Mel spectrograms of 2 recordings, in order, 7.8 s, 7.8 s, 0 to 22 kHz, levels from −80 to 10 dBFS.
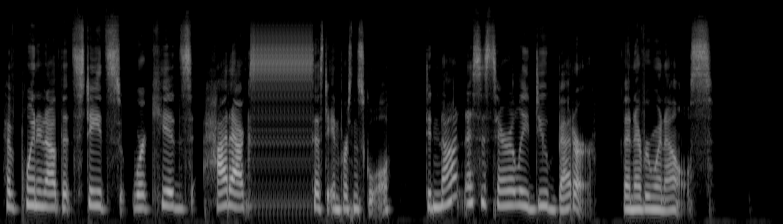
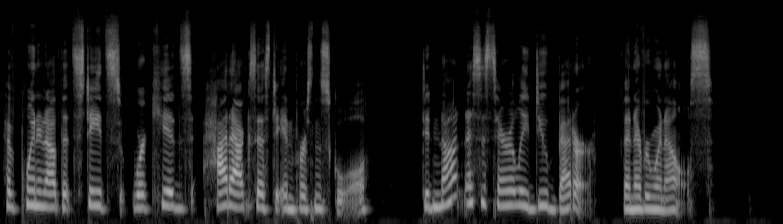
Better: second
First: audio freezing; at 2.5 s for 0.5 s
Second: none

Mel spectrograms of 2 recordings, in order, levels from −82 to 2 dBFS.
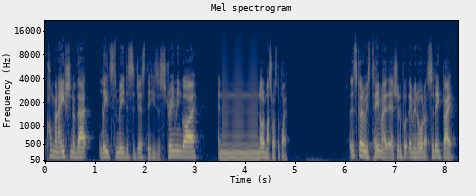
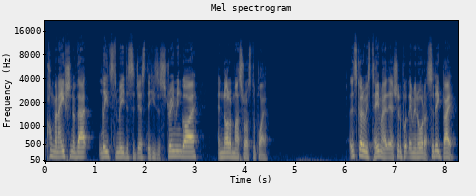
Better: second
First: audio freezing; at 3.5 s for 0.5 s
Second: none

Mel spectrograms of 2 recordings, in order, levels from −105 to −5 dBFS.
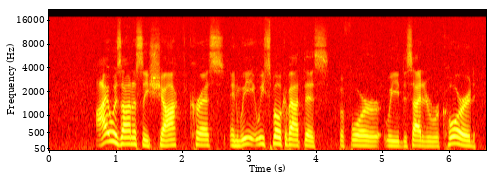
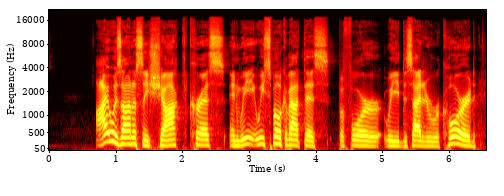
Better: second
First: hiss; faint; throughout; 20 dB below the speech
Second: none

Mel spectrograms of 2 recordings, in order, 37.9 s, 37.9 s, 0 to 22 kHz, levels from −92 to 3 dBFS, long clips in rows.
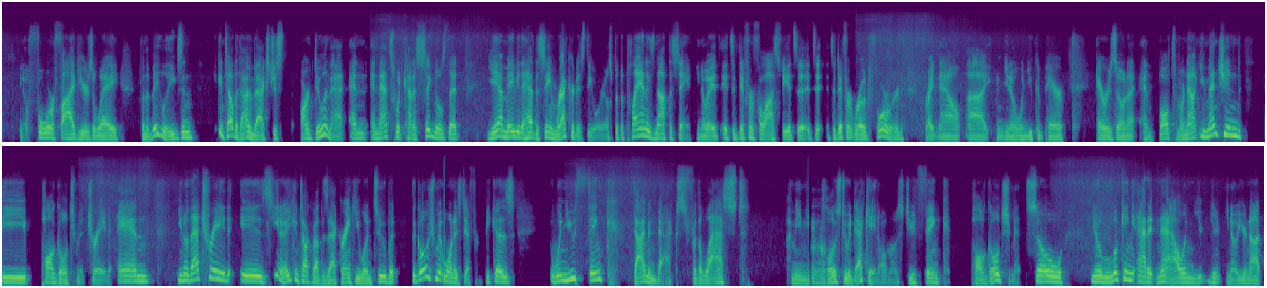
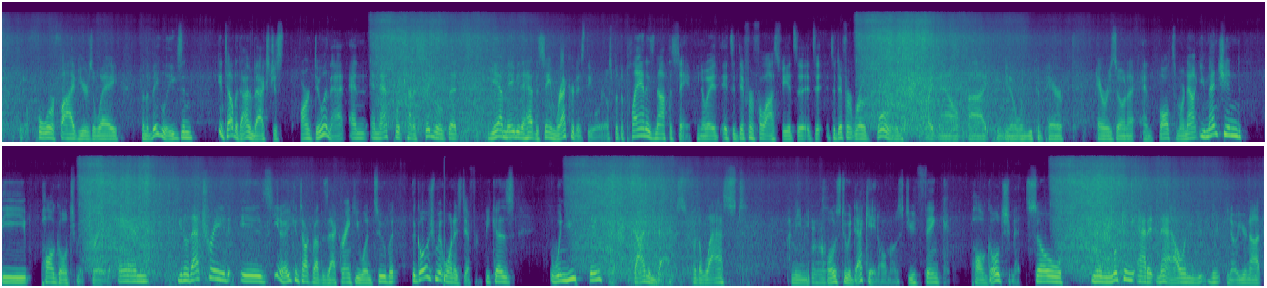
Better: first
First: hiss; faint; throughout; 30 dB below the speech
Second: hiss; loud; throughout; 3 dB below the speech

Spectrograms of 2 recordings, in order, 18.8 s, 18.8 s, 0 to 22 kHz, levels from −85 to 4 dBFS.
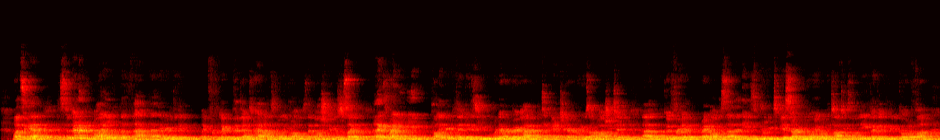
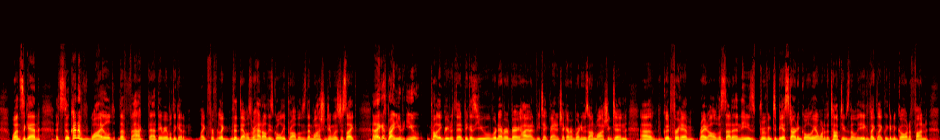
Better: second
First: off-mic speech; far // room echo; strong; dies away in 3 s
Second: none

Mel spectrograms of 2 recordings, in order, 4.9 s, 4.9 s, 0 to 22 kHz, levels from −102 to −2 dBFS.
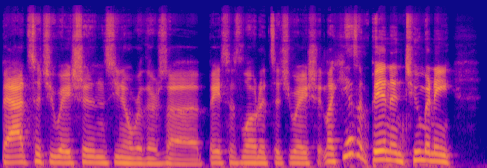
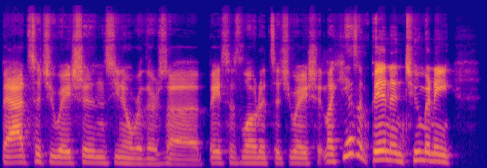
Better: first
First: none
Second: thin; somewhat; fading below 300 Hz

